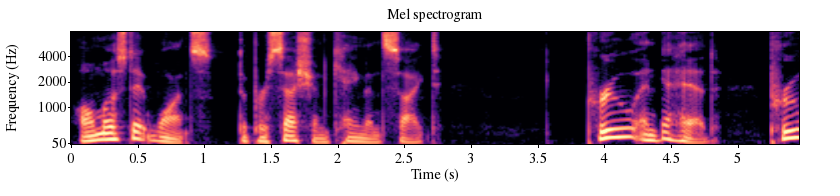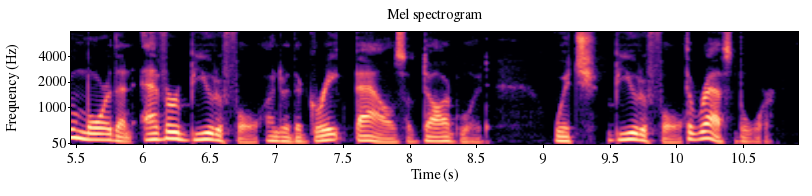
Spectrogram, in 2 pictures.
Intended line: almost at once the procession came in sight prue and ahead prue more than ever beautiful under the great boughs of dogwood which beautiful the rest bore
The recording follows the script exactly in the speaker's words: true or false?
true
